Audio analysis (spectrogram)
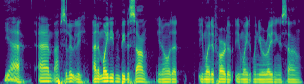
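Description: A singer-songwriter from Cork with a Cork Irish accent and a baritone voice, speaking as a guest in a relaxed podcast conversation and thinking aloud as he talks. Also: a little fast. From Cork, Ireland. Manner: reflective, rambling.

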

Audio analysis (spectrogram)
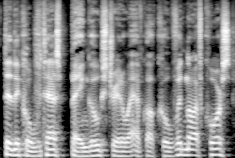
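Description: A man's voice: mid-range voice, steady tone, fast talker. A man with a stuffy, congested voice, telling a rambling, chatty personal story at home as a podcast host, with swearing and asides. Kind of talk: casual storytelling monologue.

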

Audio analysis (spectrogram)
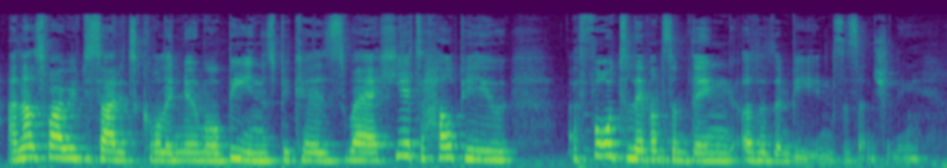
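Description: A woman's voice: medium pitch, fast talker, a little mellow. A woman in her twenties with a Newcastle accent, co-hosting a podcast in an upbeat, chatty way. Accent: Newcastle (Geordie). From Newcastle, England. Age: 20s. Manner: chatty, upbeat, frequent fillers. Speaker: podcast co-host. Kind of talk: casual podcast chat.

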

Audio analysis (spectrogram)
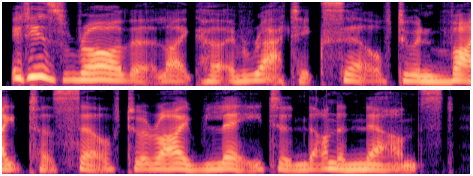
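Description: Storybook lord and husband played by a woman: cold, cutting, impatient, unhurried drawl. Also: mid-range voice, lively intonation, gravelly, fairly bright tone, no echo, studio quality, heavily acted. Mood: cutting, exasperated. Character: coldly bored, cutting aristocratic husband and father. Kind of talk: audiobook character acting.

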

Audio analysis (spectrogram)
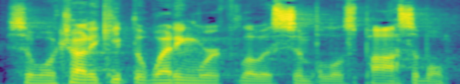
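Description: Hoarse man hosting a chatty podcast. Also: lowish voice, steady tone, racing, fairly bright tone. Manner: chatty and plainspoken, many ums and restarts. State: hoarse from shouting. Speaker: podcast host answering listener questions. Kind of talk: casual live podcast chat. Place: small home studio.

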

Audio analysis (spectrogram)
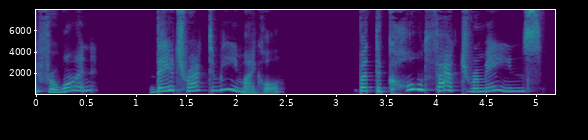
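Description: A high-voiced, earnest young storybook lady, as a woman reader plays her, sensible and sharp. She speaks with emphasis, well above an everyday pitch.

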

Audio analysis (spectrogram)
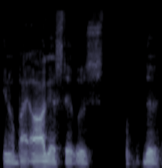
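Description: Deep-voiced man telling stories. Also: little pitch movement, normal speed. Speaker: interview guest, musician. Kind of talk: casual interview storytelling.

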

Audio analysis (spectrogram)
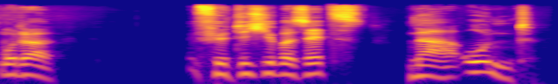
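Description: A man with a somewhat high voice banters emphatically and boasts in jest. The sound is dry and close, with no room around it. He talks like a podcast regular among friends. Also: measured pace, darkish tone, no echo. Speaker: podcast co-host. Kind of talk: casual chat.

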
